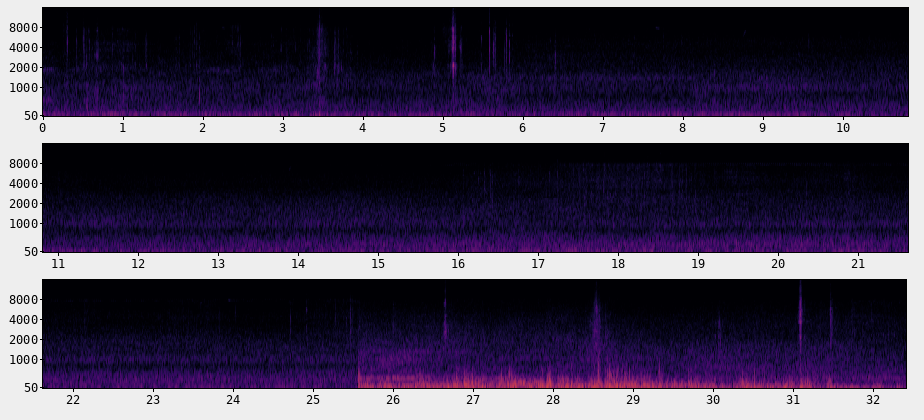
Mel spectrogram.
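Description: Quiet outdoor background with a few faint clicks, then, about four seconds before the end, a sudden loud rush of wind buffeting the microphone.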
